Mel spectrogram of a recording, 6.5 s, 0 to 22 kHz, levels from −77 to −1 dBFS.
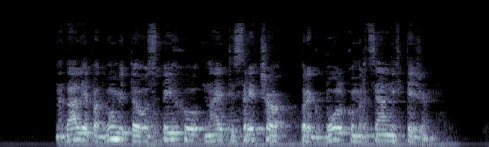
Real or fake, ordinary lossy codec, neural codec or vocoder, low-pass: real; AAC, 32 kbps; none; 14.4 kHz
